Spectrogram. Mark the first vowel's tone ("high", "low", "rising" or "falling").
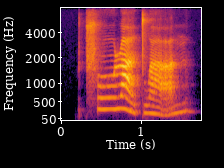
high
